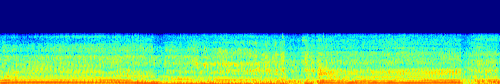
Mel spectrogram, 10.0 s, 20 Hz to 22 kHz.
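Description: Second-generation Dodge Ram's 5.9-litre Cummins inline-six turbo-diesel running hard under full load while pulling a weighted sled. The revs hold high, fall away about three seconds in, dip sharply around six seconds and climb back, then drop off near the end.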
